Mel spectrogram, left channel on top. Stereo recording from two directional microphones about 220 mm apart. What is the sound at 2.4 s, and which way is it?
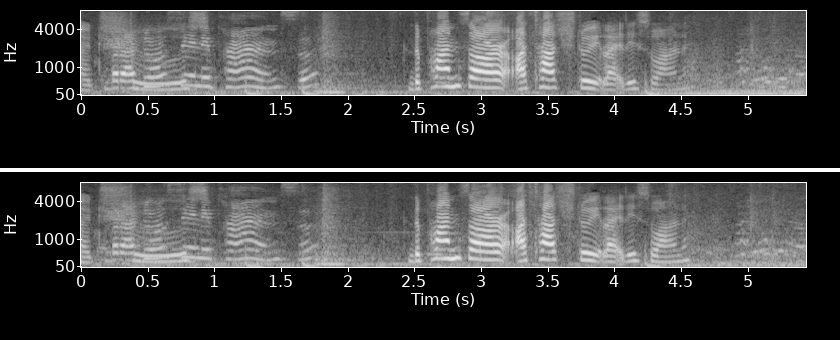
Speech, 10° right (ahead or behind).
